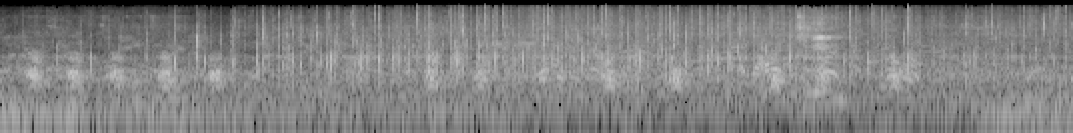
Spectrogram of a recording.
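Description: Voices of onlookers around a show ring, with the quick footsteps of a handler running a large dog around the ring.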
